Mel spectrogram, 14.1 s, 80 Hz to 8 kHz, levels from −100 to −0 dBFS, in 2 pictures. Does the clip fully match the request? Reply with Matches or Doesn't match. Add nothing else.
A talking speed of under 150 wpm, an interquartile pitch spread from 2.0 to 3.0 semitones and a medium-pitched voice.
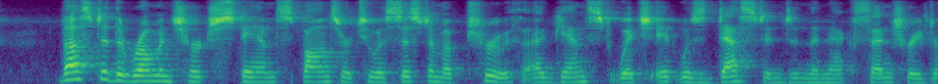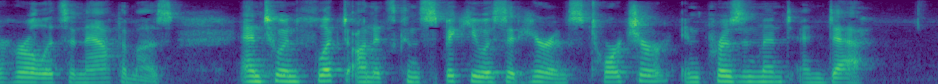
Doesn't match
